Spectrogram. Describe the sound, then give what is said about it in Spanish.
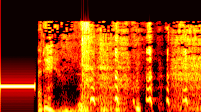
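A steady, pure censor bleep sounds for about a third of a second over a word that cannot be said in a family-friendly conversation, cutting off abruptly before someone resumes talking. “Esto lo voy a poner un pitido, que estamos en, el, en este de familiar.”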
